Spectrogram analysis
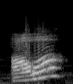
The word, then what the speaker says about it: Awa: The West, Awa? The West Yes. Awa Company. Just imagine a sad version of Uwu. That's how it's pronounced.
